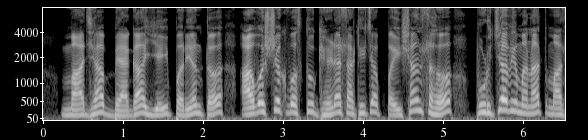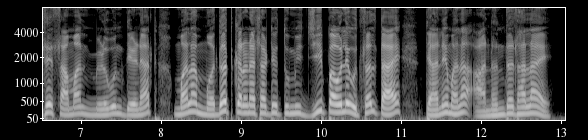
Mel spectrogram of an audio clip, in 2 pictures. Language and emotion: Marathi, happy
